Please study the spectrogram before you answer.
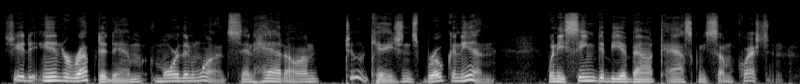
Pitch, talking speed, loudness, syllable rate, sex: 135 Hz, 190 wpm, -20 LUFS, 4.9 syllables/s, male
